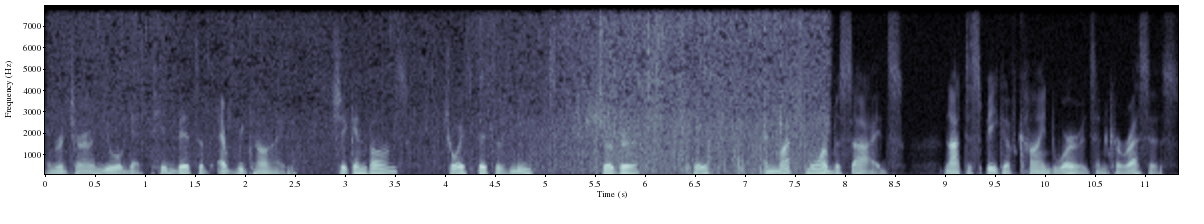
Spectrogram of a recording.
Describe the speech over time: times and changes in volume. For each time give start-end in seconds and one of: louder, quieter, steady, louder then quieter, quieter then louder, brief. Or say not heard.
0.0-11.3 steady.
